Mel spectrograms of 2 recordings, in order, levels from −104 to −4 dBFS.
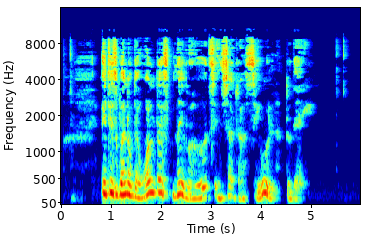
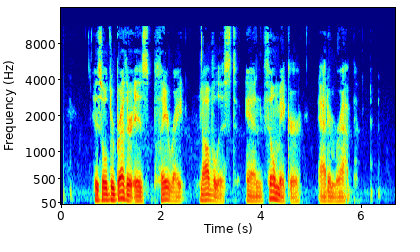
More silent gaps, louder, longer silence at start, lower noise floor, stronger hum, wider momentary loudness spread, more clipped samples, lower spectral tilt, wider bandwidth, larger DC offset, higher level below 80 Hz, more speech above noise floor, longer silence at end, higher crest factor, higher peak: neither; second, -22 LUFS vs -19 LUFS; first, 0.8 s vs 0.65 s; first, -71 dBFS vs -53 dBFS; neither; about the same, 19 LU vs 17 LU; neither; second, -4 dB/octave vs -6.5 dB/octave; second, 9.6 kHz vs 11.5 kHz; neither; second, -66 dBFS vs -42 dBFS; first, 48 dB vs 35 dB; first, 1.2 s vs 0.95 s; about the same, 20 dB vs 18 dB; about the same, -4 dBFS vs -2 dBFS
